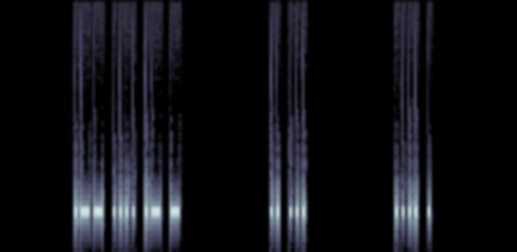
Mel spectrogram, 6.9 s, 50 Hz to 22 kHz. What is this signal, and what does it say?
Morse code, heard as a keyed tone, about 28 wpm, 700 Hz. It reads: WHAT IS HE
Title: 4x Word-Spacing - Sentences from Top 100 Words - 28wpm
